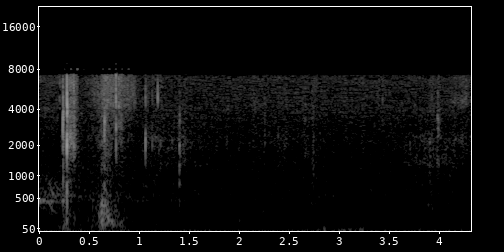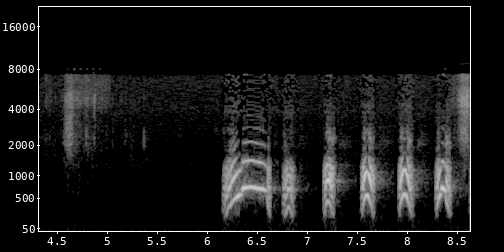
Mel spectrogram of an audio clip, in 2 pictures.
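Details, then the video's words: An owl gives a loud run of about seven quick, mid-pitched hoots, each rising then falling, after several seconds of near silence with faint clicks; the owls seem to be getting closer. "owl hoot"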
